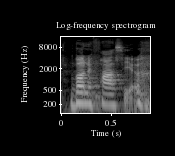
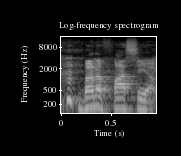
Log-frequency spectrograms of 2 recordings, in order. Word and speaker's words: Bonifacio: Well, anyway, so I asked to be on, pronounce your last name. Bonifacio. Bonifacio.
